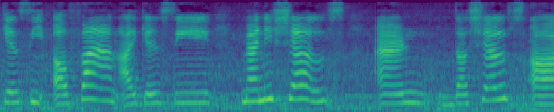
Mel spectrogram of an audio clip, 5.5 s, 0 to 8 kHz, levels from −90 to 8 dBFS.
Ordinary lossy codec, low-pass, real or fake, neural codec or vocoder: none; 7.2 kHz; fake; codec, 24 kHz, 3.1 kbps, DualCodec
